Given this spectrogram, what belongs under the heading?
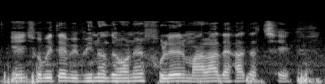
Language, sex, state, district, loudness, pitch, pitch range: Bengali, male, West Bengal, Alipurduar, -15 LUFS, 150 Hz, 145-155 Hz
